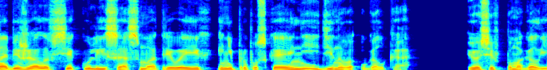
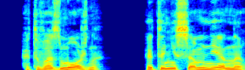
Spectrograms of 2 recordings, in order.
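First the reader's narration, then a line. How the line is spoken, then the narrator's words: Exclamation. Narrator (Russian): воскликнула Консуэла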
